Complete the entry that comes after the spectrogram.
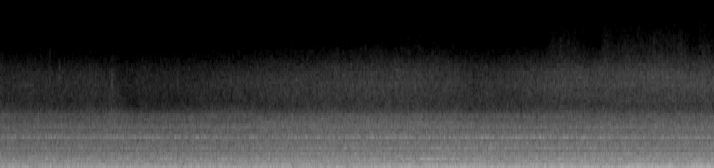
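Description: Double-deck TGV high-speed train moving through an underground station: a steady rumble with a steady whine, gradually getting louder.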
